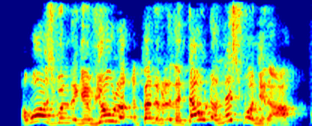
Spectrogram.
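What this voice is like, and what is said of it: Newcastle Geordie accent, lively intonation. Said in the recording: “纽卡斯尔口音，有非常有趣的语调形态”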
